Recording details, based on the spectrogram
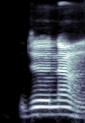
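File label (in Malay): "jenang", Malay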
